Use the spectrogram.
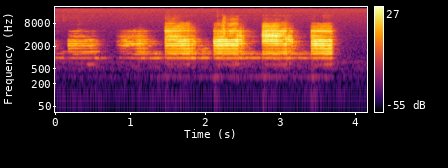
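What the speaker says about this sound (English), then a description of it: "You guys will just have to live with that timer going off" A kitchen timer alarm goes off in a workshop, six loud electronic beeping bursts in a regular pulsing rhythm, close and alone with no voices.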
